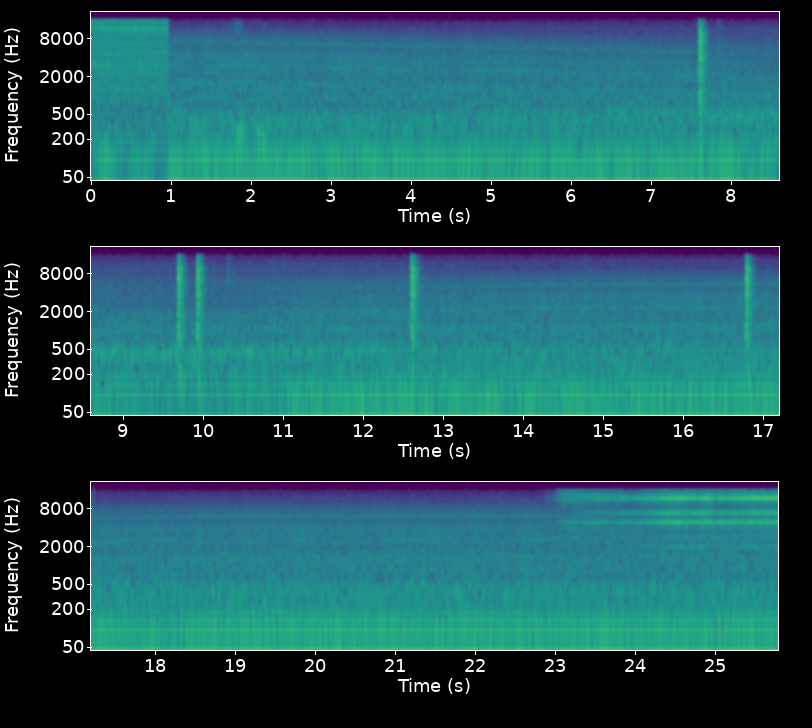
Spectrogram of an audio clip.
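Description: A train's motor hums low and steady.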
